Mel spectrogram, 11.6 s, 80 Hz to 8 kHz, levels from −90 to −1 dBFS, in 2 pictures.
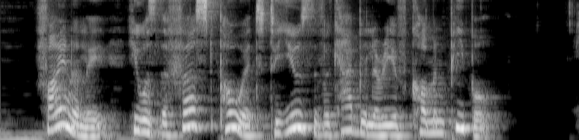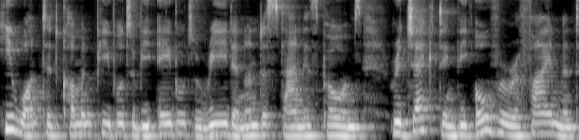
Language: Italian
